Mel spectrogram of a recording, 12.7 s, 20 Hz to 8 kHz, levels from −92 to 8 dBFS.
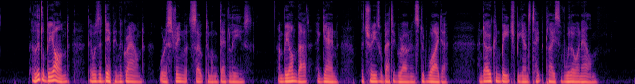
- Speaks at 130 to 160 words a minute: No, average, 200 wpm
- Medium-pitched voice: No, low, 110 Hz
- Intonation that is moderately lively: No, narrow, 2.3 semitones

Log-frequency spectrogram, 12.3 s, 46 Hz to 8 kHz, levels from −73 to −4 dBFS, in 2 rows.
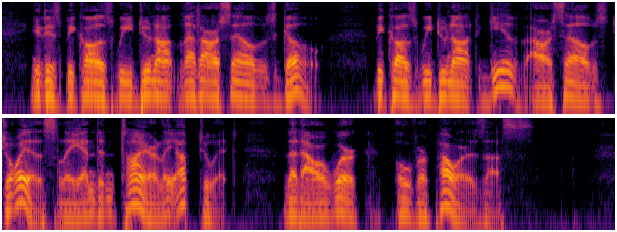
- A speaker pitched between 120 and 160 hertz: No, low, 100 Hz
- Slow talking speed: Yes, slow, 125 wpm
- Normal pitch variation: Yes, average, 3.9 semitones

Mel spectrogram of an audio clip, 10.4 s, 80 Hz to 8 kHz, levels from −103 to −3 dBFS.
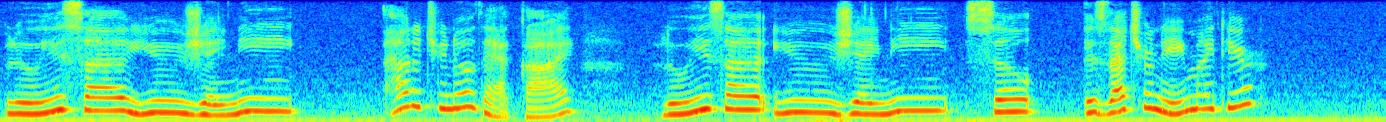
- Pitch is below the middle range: No, very high, 260 Hz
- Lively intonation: No, average, 4.7 semitones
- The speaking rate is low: Yes, slow, 100 wpm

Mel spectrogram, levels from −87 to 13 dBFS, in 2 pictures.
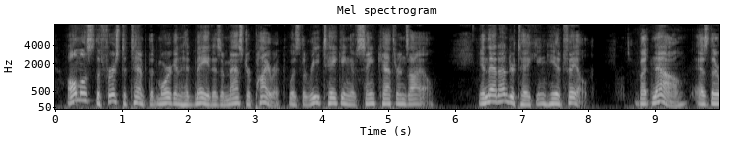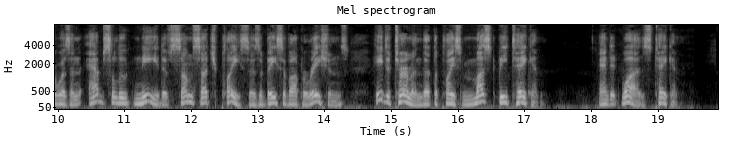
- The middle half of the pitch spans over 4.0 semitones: Yes, average, 5.1 semitones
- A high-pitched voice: No, low, 135 Hz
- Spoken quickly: No, average, 165 wpm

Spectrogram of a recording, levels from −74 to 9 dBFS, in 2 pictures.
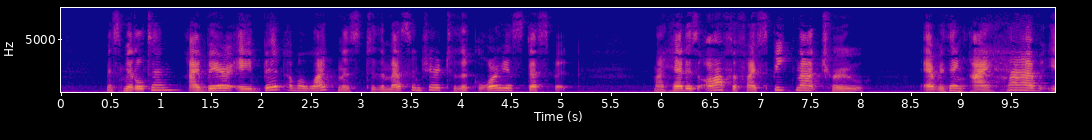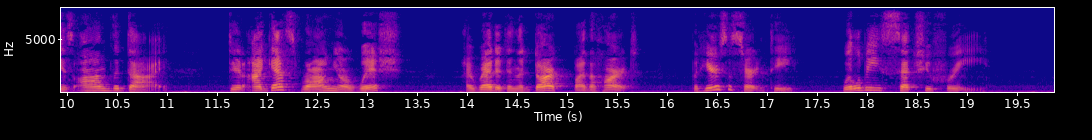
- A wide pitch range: Yes, wide, 6.4 semitones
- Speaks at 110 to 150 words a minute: No, average, 165 wpm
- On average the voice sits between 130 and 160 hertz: No, medium, 180 Hz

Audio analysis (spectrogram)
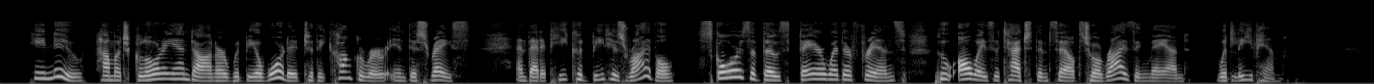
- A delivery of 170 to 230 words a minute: Yes, average, 180 wpm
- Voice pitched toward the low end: No, high, 190 Hz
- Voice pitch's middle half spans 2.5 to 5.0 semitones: No, wide, 5.4 semitones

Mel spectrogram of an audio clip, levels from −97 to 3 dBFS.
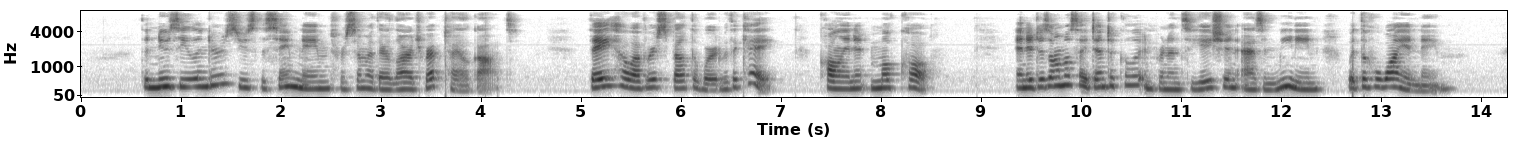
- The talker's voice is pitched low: No, high, 225 Hz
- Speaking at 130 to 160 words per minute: No, average, 170 wpm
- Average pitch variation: Yes, average, 4.0 semitones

